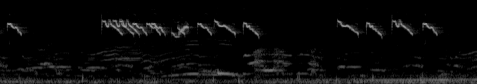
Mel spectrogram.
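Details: High, rapid twittering phrases of an Oriental white-eye, bursts of quick slurred notes, mixed with softer mid-pitched chirps and warbles from other birds and a constant low background hum.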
